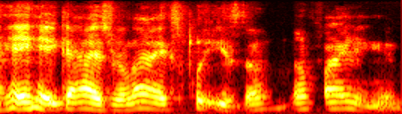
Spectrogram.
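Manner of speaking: placating, soothing, pleading peacemaker tone. Acting out Tony stepping in to stop a fight: Tony impression. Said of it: "And then Tony just getting in like".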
